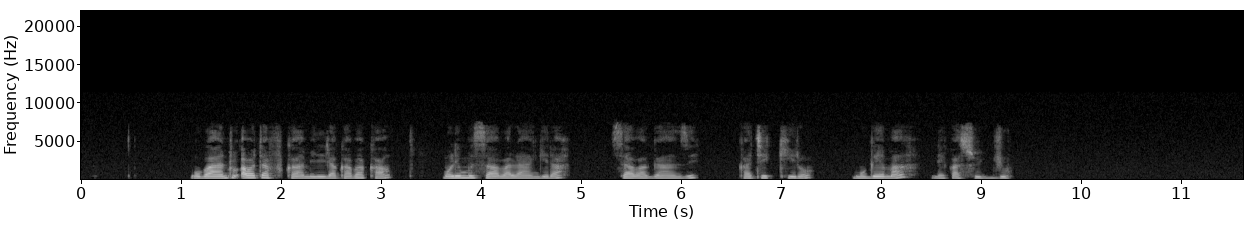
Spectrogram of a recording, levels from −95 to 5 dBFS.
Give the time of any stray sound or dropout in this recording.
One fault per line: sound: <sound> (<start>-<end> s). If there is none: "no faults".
no faults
